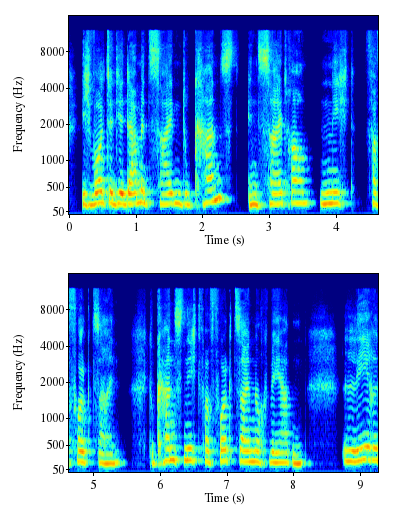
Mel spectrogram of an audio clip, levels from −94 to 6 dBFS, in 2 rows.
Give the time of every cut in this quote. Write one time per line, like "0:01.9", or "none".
none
